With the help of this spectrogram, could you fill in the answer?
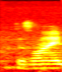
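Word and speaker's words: Dasein: me on twitter at this is my design design is spelled capital d a s e i n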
